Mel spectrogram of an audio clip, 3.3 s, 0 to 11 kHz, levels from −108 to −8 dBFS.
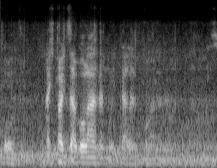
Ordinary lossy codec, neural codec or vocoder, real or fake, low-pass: Opus, 24 kbps; codec, 16 kHz, 4 kbps, FunCodec, trained on Chinese and English, 50 frames a second; fake; 7.2 kHz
